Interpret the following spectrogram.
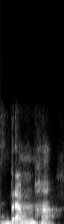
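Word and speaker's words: ब्रह्म: very commonly used, where though we write it as Braha and Ma, we pronounce it as Brahma.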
